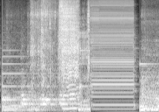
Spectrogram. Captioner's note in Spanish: Chisporroteo; zumbador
